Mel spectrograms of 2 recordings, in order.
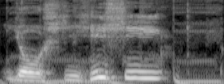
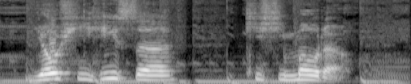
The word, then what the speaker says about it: Yoshihisa Kishimoto: a game developer uh Yoshi hishi oh I'm sorry let me pronounce his name correctly yoshihisa Kishimoto and apparently he claims that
